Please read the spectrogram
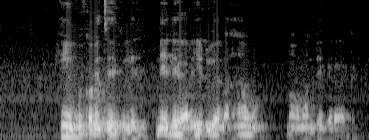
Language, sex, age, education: Igbo, male, 30-45, tertiary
